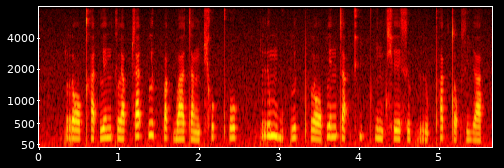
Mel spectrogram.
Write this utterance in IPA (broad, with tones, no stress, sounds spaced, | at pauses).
p r ɔː˩˦ kʰ a˨˩ t̚ l e˧ n k l a˨˩ p̚ s a˥˩ t̚ p l ɯ˥˩ k̚ p a˨˩ k̚ b aː˧ t a˨˩ ŋ t͡ɕʰ o˥˩ k̚ pʰ o˥˩ k̚ | p r ɯː˥˩ m b u˨˩ ʔ p l ɯ˦˥ k̚ pʰ l ɔː˩˦ p l e˦˥ n t a˨˩ ʔ kʰ i˦˥ ʔ pʰ i˧ n t͡ɕʰ eː˧ s ɯː˨˩ k̚ r u˨˩ ʔ pʰ a˥˩ k̚ t ɔ˨˩ ʔ s i˧ a̯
